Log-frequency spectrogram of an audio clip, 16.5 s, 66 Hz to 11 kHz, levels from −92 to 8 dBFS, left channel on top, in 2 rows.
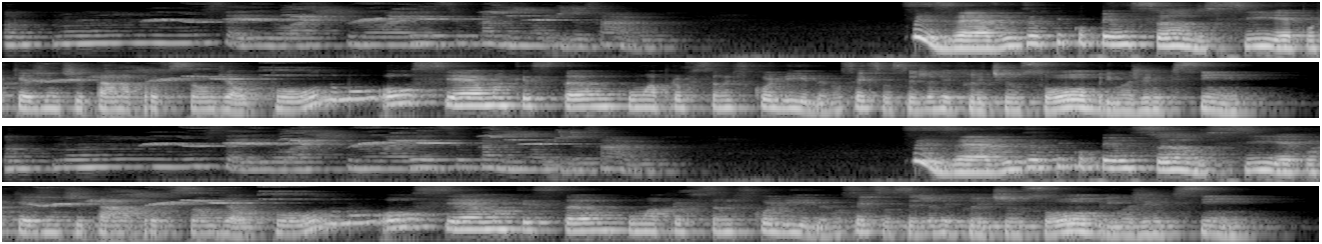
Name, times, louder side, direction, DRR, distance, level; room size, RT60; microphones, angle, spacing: voice 1, 0.0-4.1 6.0-6.2, equal, ahead, -7 dB, 1.9 m, -34 dB
sound 1, 0.9-3.6 4.4-4.8 5.4-10.1 10.6-10.8 12.6-12.7, right 3 dB, 60° right, 1.4 m, -36 dB
voice 2, 5.7-16.0, left 3 dB, 40° left, 3 dB, 0.4 m, -19 dB
8.8 x 3.3 x 4.1 m, 0.74 s
head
